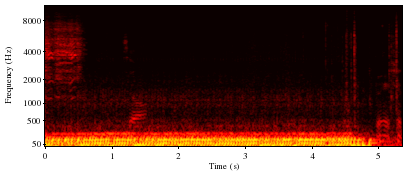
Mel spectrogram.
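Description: A turbocharged Honda B-series engine in an EG hatchback idles up close with a loud, steady low rumble. It cuts out abruptly near the end.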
